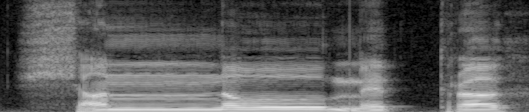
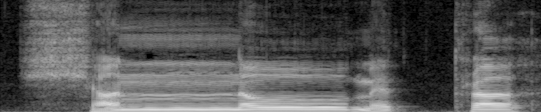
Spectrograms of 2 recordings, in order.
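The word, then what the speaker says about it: शं नो मित्रः: If a final anuswara is followed by a dental letter, ta, ta, da, da, or na, it must be pronounced as a dental na. For example, Shanno mitra.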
